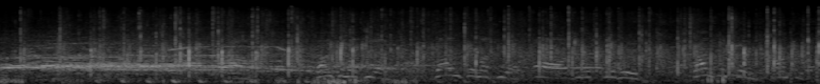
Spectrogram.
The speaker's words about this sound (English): Listen. Don't clap for us. Clap for yourselves. Because you guys are fantastic. For you!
